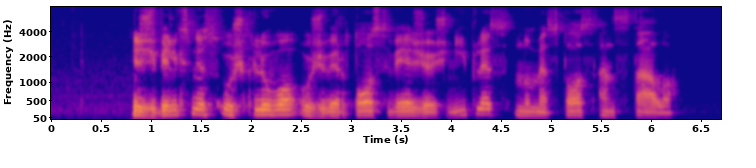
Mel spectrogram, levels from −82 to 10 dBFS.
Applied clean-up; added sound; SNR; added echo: none; none; none; none.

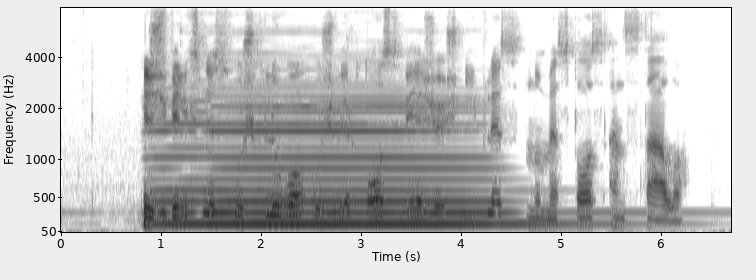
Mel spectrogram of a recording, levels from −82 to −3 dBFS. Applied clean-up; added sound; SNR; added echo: none; Bowed string instrument; -3 dB; none.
